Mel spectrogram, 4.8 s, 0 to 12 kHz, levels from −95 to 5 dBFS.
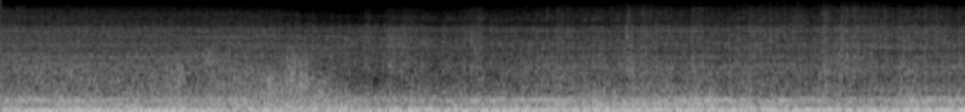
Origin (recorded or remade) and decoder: recorded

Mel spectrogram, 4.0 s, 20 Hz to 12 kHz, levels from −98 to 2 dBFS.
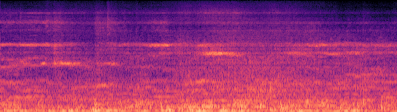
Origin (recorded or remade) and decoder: remade, autoencoder, DAC-VAE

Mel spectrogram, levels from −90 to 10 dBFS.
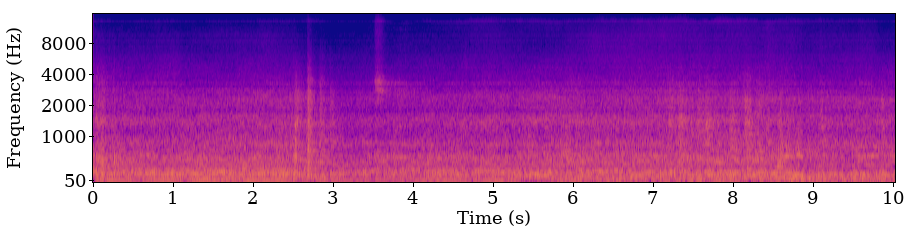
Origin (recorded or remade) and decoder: remade, autoencoder, DAC-VAE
